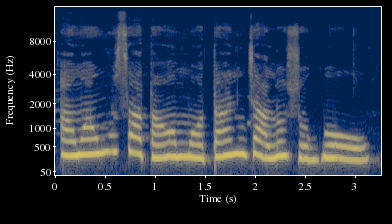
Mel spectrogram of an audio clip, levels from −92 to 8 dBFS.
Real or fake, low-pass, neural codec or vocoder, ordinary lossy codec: fake; 14.4 kHz; vocoder, 44.1 kHz, 128 mel bands every 512 samples, BigVGAN v2; none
